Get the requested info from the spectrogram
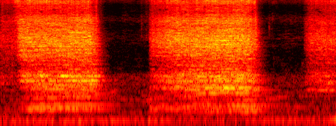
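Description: Hand-milking a water buffalo into a steel bucket: two jets of milk hiss into the pail about a second apart, each lasting just over half a second.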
